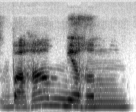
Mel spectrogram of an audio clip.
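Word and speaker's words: वहाम्यहम्: This A gets silent and it becomes the A goes away and it becomes Vahamyaham. Okay, the A is silent over here. Aham. Vahamyaham. Yaham Aham. Not hum, just say hum.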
